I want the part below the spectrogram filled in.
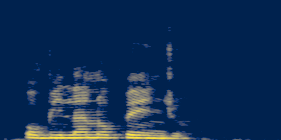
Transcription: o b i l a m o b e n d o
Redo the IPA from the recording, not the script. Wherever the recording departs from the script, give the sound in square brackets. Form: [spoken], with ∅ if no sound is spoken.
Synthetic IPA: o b i l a [n] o [p] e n [d͡ʒ] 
